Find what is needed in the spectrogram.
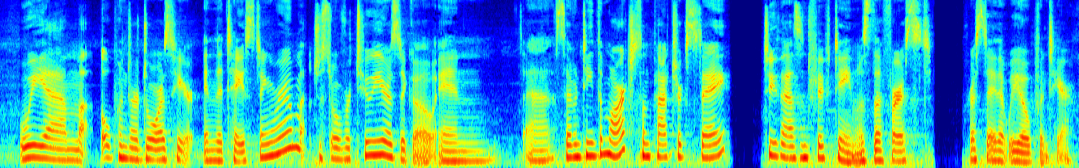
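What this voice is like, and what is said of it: Slight mixed Irish accent. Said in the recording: “I can kind of pick up a bit of an Irish accent ... I'm from Ireland. I moved around a lot as a kid, so my accent's kind of crazy.”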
